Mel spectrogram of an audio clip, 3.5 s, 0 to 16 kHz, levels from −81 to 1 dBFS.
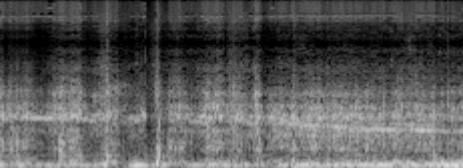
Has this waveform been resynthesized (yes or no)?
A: no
